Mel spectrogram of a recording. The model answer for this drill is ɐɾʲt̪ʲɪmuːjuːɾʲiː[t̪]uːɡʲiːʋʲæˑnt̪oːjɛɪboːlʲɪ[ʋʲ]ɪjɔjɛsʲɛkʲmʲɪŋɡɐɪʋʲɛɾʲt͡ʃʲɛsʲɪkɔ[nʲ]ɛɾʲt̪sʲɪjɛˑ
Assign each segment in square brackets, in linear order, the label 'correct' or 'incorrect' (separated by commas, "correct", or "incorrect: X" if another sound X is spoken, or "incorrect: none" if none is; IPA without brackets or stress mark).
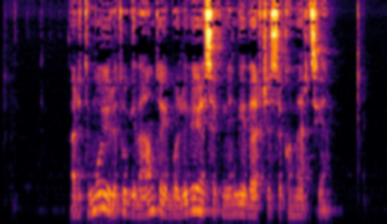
correct, correct, incorrect: mʲ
